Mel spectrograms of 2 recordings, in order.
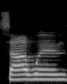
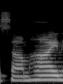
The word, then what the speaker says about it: Samhain: There's Halloween comes from the Celtic tradition of some people pronounce it sawin, some people pronounce it sine, however you want to pronounce it.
